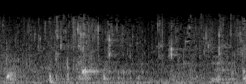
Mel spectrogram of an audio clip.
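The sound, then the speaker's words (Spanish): Liquid pours and trickles as someone drinks giant's milk from a horn, the white liquid spilling down a beard and chest. The splashing and dribbling is fairly continuous and moderately quiet, with a few slightly louder gushes. “Bebe del cuerno derramándose un líquido blanco por la barba y el pecho.”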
